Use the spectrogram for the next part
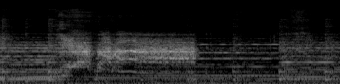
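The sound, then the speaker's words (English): A single shrill, blood-curdling scream from the batter box rises sharply and holds for about a second and a half, loud, before cutting off into quieter background noise. “In the next moment, I hear a blood-curdling scream from the batter box.”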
